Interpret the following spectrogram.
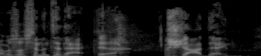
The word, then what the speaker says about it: Sade: Sade, and for anyone else that it's spelled Sade, Sade.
